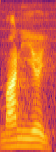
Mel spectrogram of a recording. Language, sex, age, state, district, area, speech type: Bodo, male, 18-30, Assam, Kokrajhar, rural, read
